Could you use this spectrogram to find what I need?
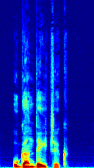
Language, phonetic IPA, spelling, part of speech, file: Polish, [ˌuɡãnˈdɨjt͡ʃɨk], Ugandyjczyk, noun, Pl-Ugandyjczyk.ogg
